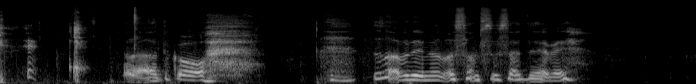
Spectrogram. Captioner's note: Zora coughing; Zora speaking Serbian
